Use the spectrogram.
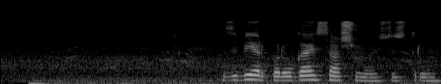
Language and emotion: Russian, neutral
